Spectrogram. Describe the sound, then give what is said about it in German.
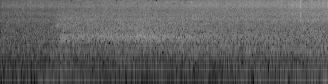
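A blacksmith uses tongs to plunge a glowing horseshoe into a bucket of cold water, giving a steady, rushing hiss of steam that swells in after a brief moment and holds loud and even to the end, with no voices. “Du beobachtest, wie er es anschließend mit einer Zange in einen Kübel kaltes Wasser taucht.”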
